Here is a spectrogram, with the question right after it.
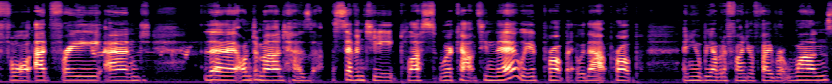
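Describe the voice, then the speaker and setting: A woman with a New Zealand accent talks at a fairly slow pace. Her pitch is medium. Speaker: fitness coach and vlogger. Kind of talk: casual vlog talk. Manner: casual, some hesitations.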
